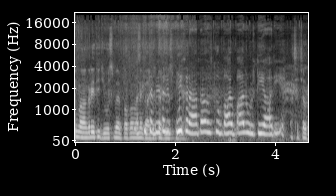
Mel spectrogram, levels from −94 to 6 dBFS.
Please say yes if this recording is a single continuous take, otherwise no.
yes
